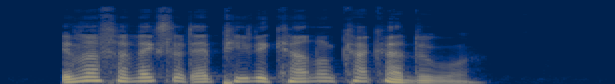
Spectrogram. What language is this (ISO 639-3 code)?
deu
